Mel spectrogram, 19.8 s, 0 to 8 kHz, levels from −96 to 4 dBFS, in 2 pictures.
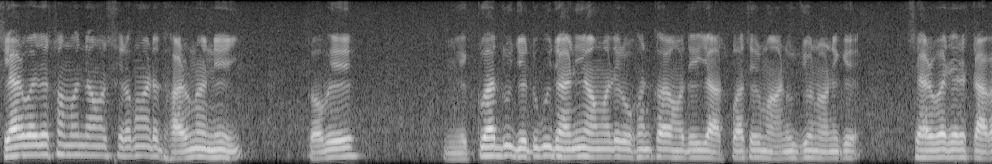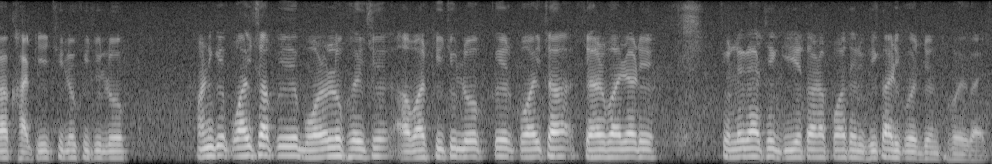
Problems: constant background noise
